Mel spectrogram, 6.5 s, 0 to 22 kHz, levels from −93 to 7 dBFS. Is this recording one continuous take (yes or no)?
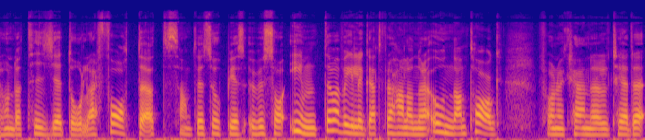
yes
